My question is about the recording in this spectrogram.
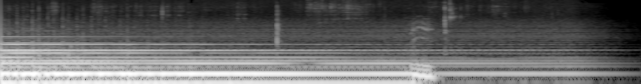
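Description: Final chord of a song on guitars and bass guitar, left ringing and slowly fading. The low bass note stops abruptly about four seconds in, and the higher guitar notes die away near the end.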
